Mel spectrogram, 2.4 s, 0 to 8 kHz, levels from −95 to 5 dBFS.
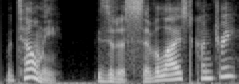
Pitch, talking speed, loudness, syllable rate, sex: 170 Hz, 200 wpm, -18 LUFS, 6.1 syllables/s, male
